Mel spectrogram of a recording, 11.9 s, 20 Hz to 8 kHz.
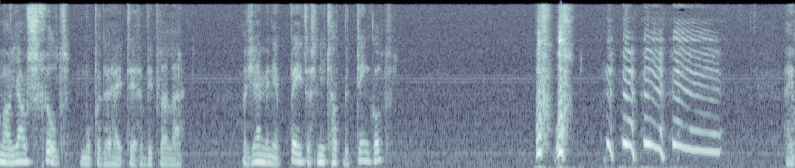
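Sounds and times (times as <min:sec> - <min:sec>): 
speech: 0:00.0 - 0:02.8, 0:03.6 - 0:06.0, 0:08.0 - 0:10.9
animal whining with joy: 0:08.1 - 0:10.9.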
